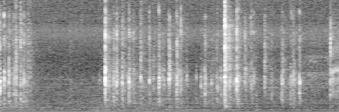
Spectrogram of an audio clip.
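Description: Computer keyboard typing: a run of quick key clicks at an uneven pace, over a faint steady low hum.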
